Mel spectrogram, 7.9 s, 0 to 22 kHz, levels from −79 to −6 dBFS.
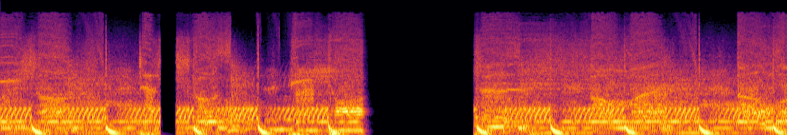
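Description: At 1.59 s a likely playback stall, the player starving or blocked, cuts the sound off mid-flow for about 155 ms before it resumes at 1.77 s. From 1.77 to 2.79 s, time-compressed catch-up drains the backlog by splicing out small pieces, so the audio runs 1.15 times fast at unchanged pitch. At 3.61 s a long network dropout likely stops packets arriving. The receiver stretches the last sound into a brief fading buzz, then holds about 0.98 s of silence. About 1.12 s of audio is lost, and the sound resumes further on at 4.75 s.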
